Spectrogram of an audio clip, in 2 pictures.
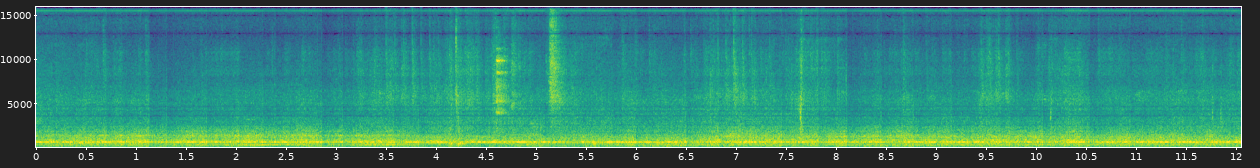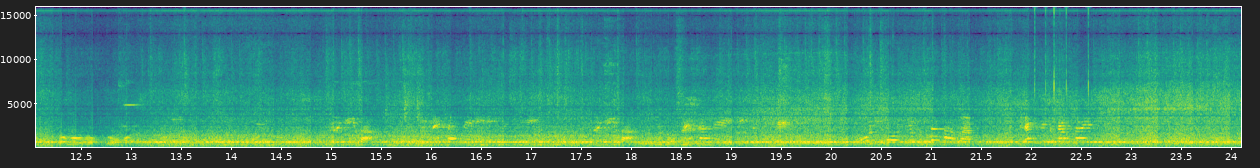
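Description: A vehicle engine hums steadily from inside a moving car.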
